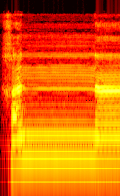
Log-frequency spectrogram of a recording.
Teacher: نون کے اوپر جب تشدید آ جائے تو غنہ کرنا ہوتا ہے, ناک میں تھوڑی دیر آواز کو روکنا غنہ کہلاتا ہے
